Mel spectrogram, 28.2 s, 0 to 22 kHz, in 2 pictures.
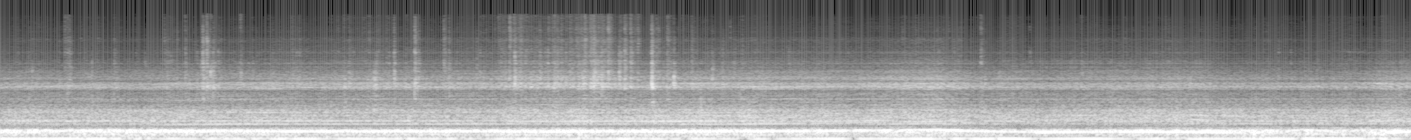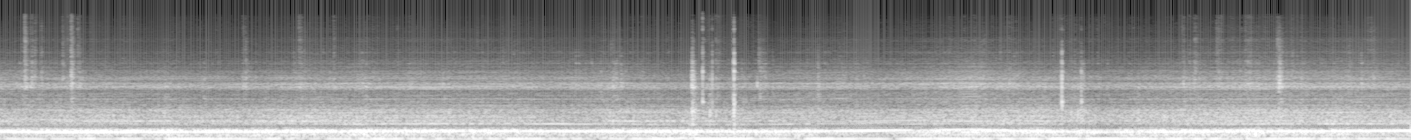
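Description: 1999 Mazda Miata's 1.8-litre four-cylinder engine running at sustained high revs while lapping, its pitch mostly steady, falling twice around ten and thirteen seconds in and rising briefly near twenty-three seconds. Faint clicks and rattles come and go.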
